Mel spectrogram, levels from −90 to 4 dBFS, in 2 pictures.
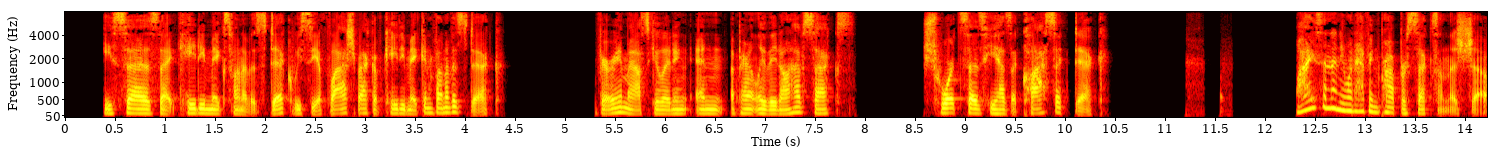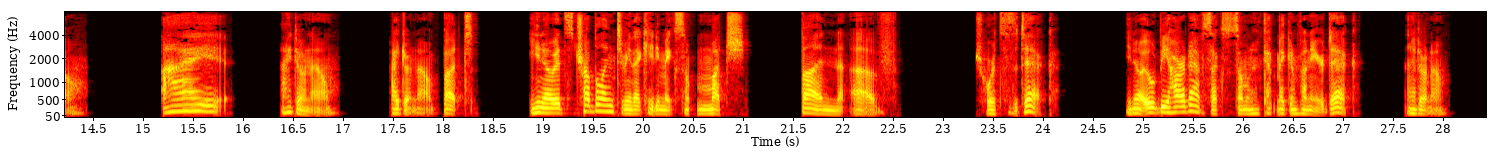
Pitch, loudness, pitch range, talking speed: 120 Hz, -19 LUFS, 110-140 Hz, 185 wpm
